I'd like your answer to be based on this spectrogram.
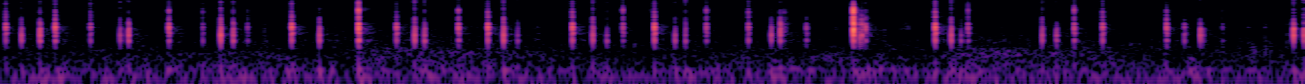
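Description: Long nails tap rapidly on the button face of a small, hollow plastic LED remote control with colored buttons, held in one hand. The result is a quick, irregular series of sharp, bright plastic clicks, each dying away almost instantly, over a faint low background rumble.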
